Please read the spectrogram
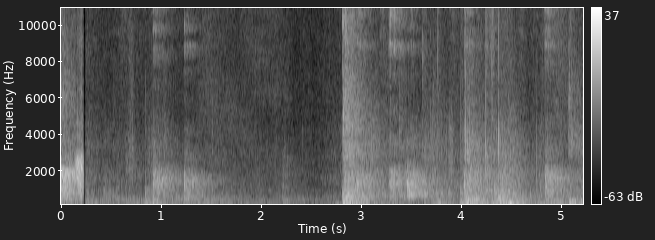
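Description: Table tennis ball clicking against paddles and the table, a few sharp hits near the start, a lull, then a run of hits from about three seconds in.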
